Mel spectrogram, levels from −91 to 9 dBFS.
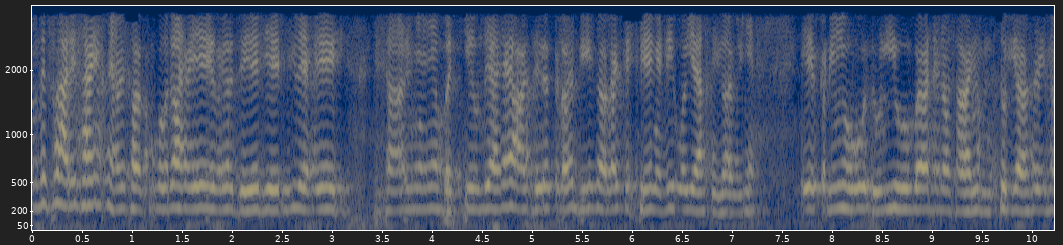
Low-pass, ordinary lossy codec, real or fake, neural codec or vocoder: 3.6 kHz; MP3, 32 kbps; fake; codec, 24 kHz, 1.5 kbps, HILCodec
